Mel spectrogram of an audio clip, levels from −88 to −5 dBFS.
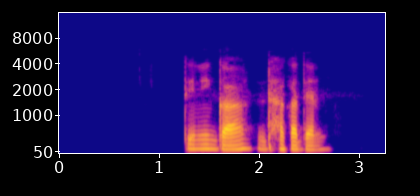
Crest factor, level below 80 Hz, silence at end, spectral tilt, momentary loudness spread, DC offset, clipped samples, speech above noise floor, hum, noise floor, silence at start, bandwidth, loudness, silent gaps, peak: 20 dB; -54 dBFS; 0.55 s; -11.5 dB/octave; 10 LU; under 0.1%; under 0.1%; over 70 dB; none; under -90 dBFS; 1.25 s; 4.9 kHz; -21 LUFS; none; -2 dBFS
